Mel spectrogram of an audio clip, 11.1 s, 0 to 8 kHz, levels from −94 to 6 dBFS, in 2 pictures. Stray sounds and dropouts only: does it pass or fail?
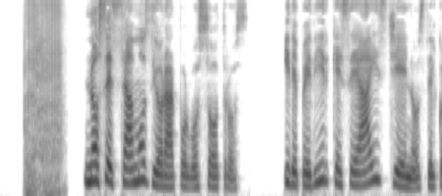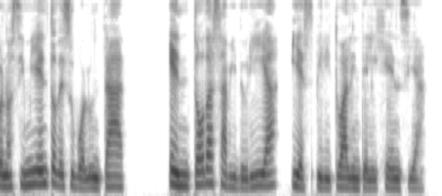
fail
